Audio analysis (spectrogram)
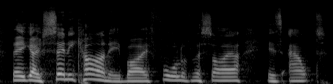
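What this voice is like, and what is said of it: Bad put-on Northern Irish accent. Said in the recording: “I was doing a really bad Northern Irish accent.”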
